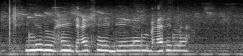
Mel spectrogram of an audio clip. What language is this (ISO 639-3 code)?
som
